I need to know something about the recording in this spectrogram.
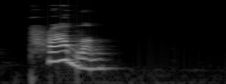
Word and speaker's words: problem: Two syllables in this word. Our first syllable is emphasized. The problem is stretched and emphasized in the first syllable. Our second syllable is where you have your schwa, lum.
